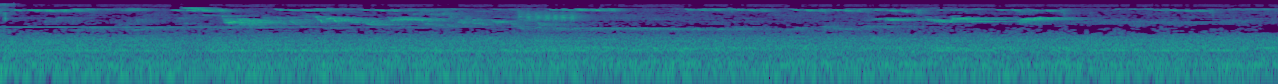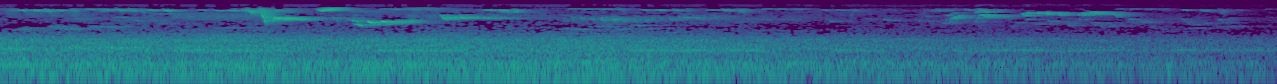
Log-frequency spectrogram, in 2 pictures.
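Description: Faint chirping of small birds: many short, high, sliding chirps over a low steady background hiss.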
